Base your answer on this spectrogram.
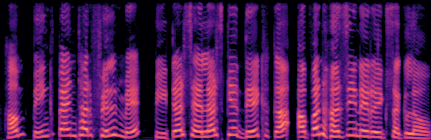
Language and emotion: Maithili, happy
